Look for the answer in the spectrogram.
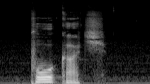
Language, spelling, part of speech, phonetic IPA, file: Polish, płukać, verb, [ˈpwukat͡ɕ], Pl-płukać.ogg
